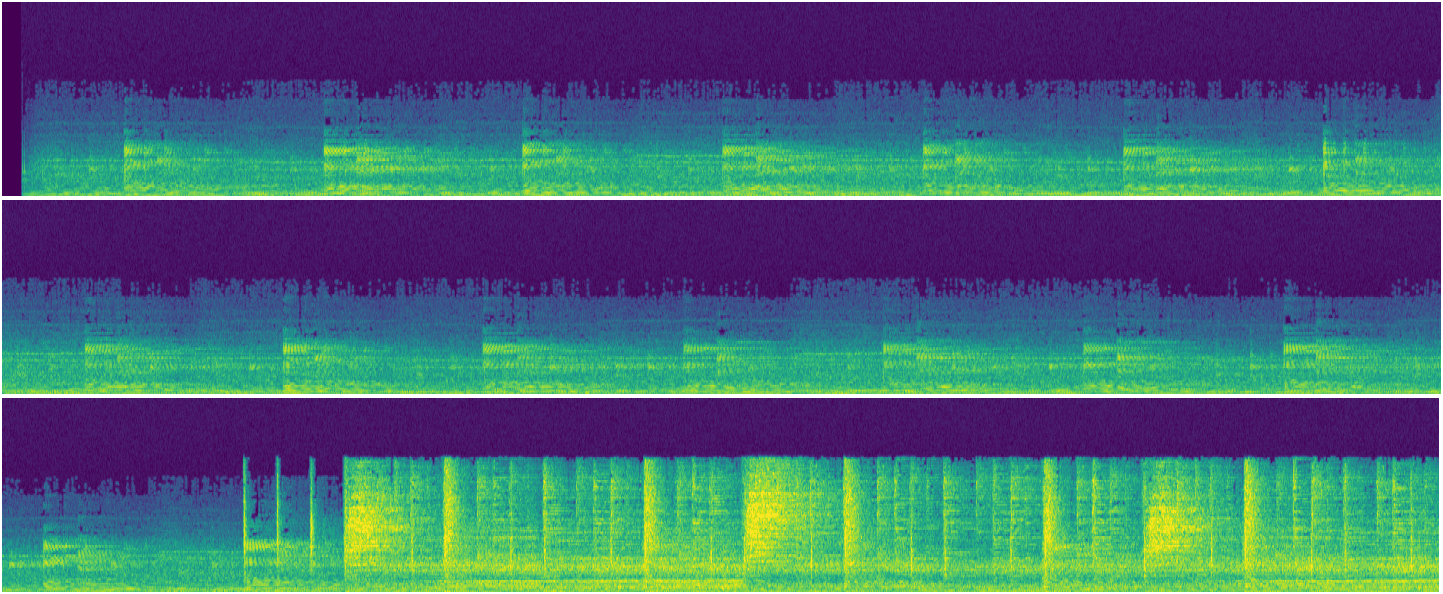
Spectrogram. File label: Instrumental; Elea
